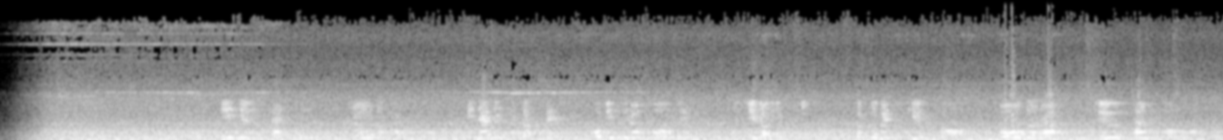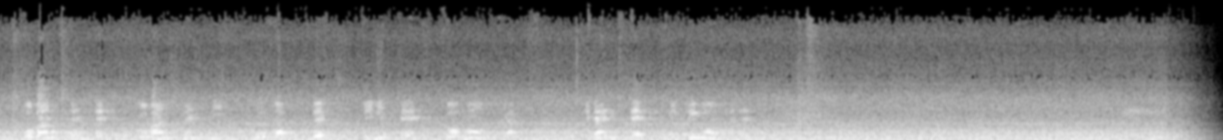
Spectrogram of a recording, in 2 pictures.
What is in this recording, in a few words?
sapporo announce, station; jrhokkaido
